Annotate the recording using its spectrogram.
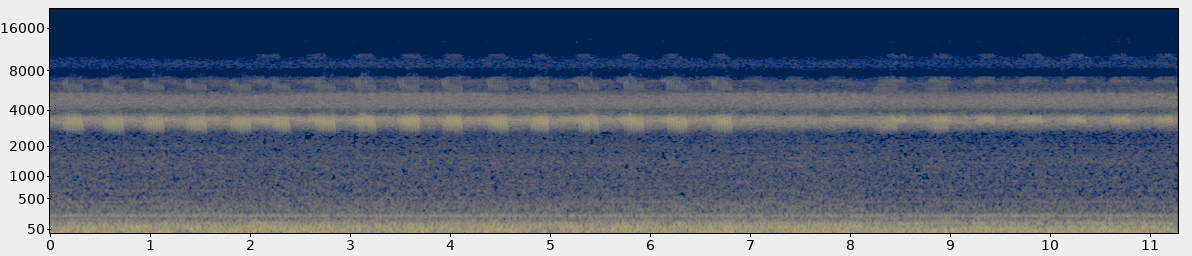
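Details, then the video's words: Crickets at night in binaural ambience: a steady high shimmering trill with pulsed chirps about twice a second, several callers overlapping, over a constant low rumble of background noise. "Cricket Conversations"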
